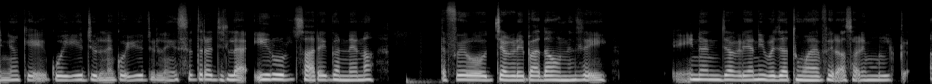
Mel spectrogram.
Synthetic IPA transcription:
ɪjãːkḛkoːiiːɾd͡ʒʊlnẽːkoːiiːɾd͡ʒʊlnẽːɪseːt̪̬əɾãːd͡ʒɪlːɛ̰ːʔiːɾoːɾsa̰ːɾeːɡənːẽːnaː | t̪eːpʰɪɾoːt͡ʃəɡɽeːpɛːd̪aːɦoːneːd͡ʒaːiː | ɪ̰nãːniːd͡ʒəɡɽɪjãːnĩːʋəd͡ʒaːt̪ʰũːɛːpʰɪɾa̰sa̰ːɽiːmʊlk

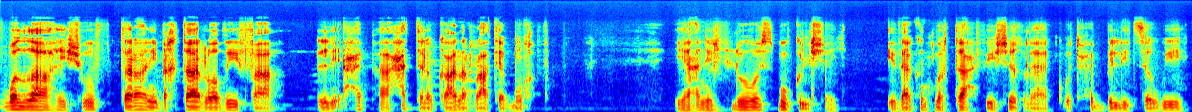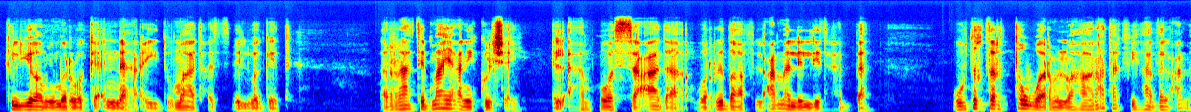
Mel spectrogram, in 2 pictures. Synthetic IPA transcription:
wɑlˤːɑːhijʃuːft̪ɑɾˤɑːnibɪxt̪ɑːɾˤɪlwɑðˤiːfa̰ | ɪlːḭʔaħabːhaħat̪ːalawkaːnɪrˤːɑ̰ːt̪ɪb̚mʊnxɑ̥fɨðˤ | jaʕnilfluːsmuːkʊlːʃḛː | ʔɪðakʊnt̪mʊɾt̪aːħfiʃʊɣla̰kwɪt̪ħɪbːɪlːit̪sawːiːkʊlːjoːmjmʊrːwɪkaʔa̰nːahʕḭːd̪wmat̪ħɪsːbɪlwaɡt̪ | ʔɪrˤːɑːt̪ɪbmajaʕnikʊlːʃḛː | ʔɪlʔahamːhʊwːasːa̰ʕa̰ːd̪a̰wɪrːɨd̪ˤɑfilʕamalʔɪlːit̪ħɪbːa | wt̪ɪɣd̪ɑɾˤt̪ˤːɑwːɪɾˤmɪnmaɦɑːɾˤɑ̰ːt̪akfiɦaːðalʕa̰mal

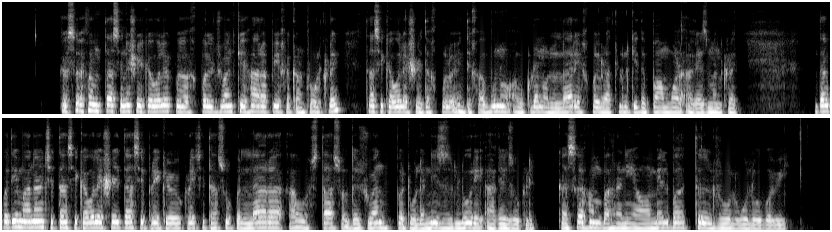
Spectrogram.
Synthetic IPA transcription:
kəsəhamt̪ɑsenəʃekawəlepəxpəlʒwand̪keɦaɾapexakaɳʈɾolkɽəj | t̪ɑsekawəlejʃəjd̪əxpəloɪ̰nt̪ɪxɑ̰bunoʔawkɽənolalɑɾexpəlɾɑt̪luŋkid̪əpɑmwaɽa̰ɣezmankɽəj | d̪ɑpəd̪emɑnɑt͡ʃet̪ɑsekawəlajʃəjd̪ɑsepɾekewəkɽəjt͡ʃet̪ɑsopəlɑɾaʔa̰wst̪ɑso̰d̪əʒwand̪̚pəʈolanizloɾeʔaɣezwəkɽi | kəsəɦambaɦɾaniawɑmɪlbat̪əlɾolwəlobawi

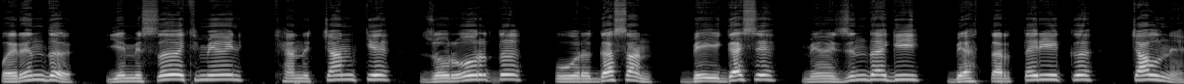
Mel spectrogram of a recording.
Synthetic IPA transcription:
pəɾind̪ɨ | jemisəːt̪ʲʰmʲeːnʲ | kʲʰɐnt͡ʃɐnke | zoɾuɾt̪ɨ | puːɾɡɐsɐn | bʲejɡɐsʲe | mʲeːnʲzind̪ɐɡi | bʲeht̪ɐɾt̪ɐɾiːkɨ | t͡ʃɐlnḛ

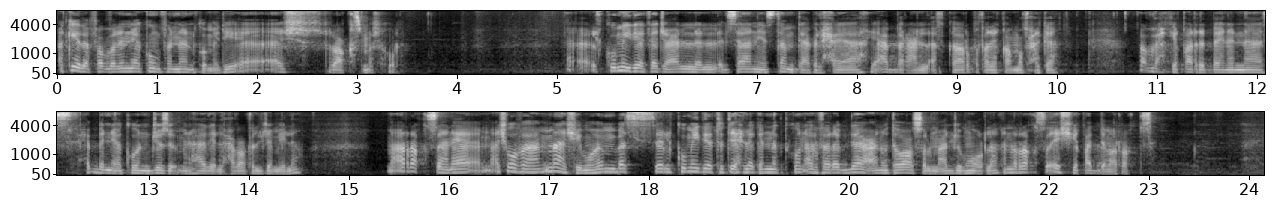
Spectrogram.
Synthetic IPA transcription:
ʔakiːd̪ʔɑfɑðˤːɨlʔɪnːiʔakuːnfanːaːnkʊmiːd̪iʔḛːʃɾˤɑ̰qsˤma̰ʃhṵːɾ | ɪ̰lkʊmiːd̪jat̪ad͡ʒʕalɪlʔɪ̰nsaːnjɪst̪amt̪ɪʕbɪlħajaːj̰ʕa̰bːɪɾʕa̰nɪlʔa̰fkɑːɾˤbɨt̪ˤɑɾiːqɑmʊðˤħɑka | ʔɑ̰ðˤɑħkjqɑrːɪbːeːnɪnːaːsħɪbːʔɪnːiʔakuːnd͡ʒʊzʔmɪnɦaːðihɪlːɑħɑðˤɑːt̪ɪld͡ʒamiːla | ma̰ʕɑ̰rˤːɑqsˤjaʕniʔa̰ʃuːfhamaʃiːmʊhɪmːbasːɪlkʊmiːd̪jat̪ʊt̪iːħlakʔɪnːakt̪ḁkuːnʔakθɑɾˤʔɪb̚d̪aːʕanwt̪ɑwɑːsˤʊlmaʕald͡ʒʊmhuːɾlaːkɪnɪrˤːɑqsˤʔeːʃjqɑd̪ːɪmɪ̰rˤːɑ̰qsˤ

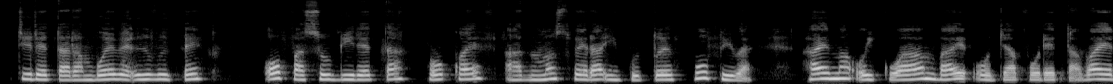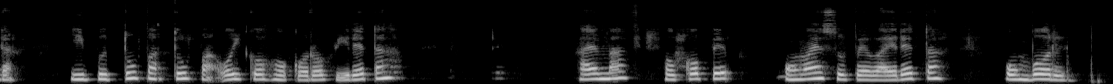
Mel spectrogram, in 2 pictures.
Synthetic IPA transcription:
t͡ʃɨɾe̞t̪aɾambue̞βe̞ɨβɨpe̞ | opasuɡiɾe̞t̪ahokʷae | at̪mosfe̞ɾaĩpɨt̪ue̞hupiβa̰e | hae̞mãʔo̞jkʷambae̞ʔo̞d͡ʒapo̞ɾe̞t̪a̰βae̞ɾa | ĩpɨt̪upãt̪ũpa̰ʔojko̞ɦokoɾopiɾe̞t̪a | hae̞mãhokope̞ | õwãẽsupe̞βaeɾe̞t̪a | õmboɾɨ

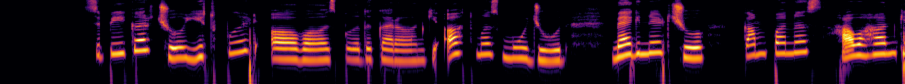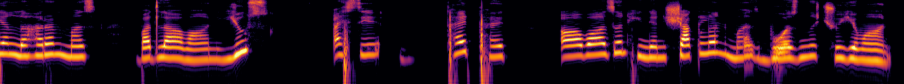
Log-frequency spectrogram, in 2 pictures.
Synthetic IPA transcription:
sɨpiːkɐɾt͡ʃʰujit̪ʰpəːʈʲaːʋaːzpəːd̪ɐkɐɾaːnkiʔɐht̪ʰmɐnzmoːd͡ʒuːd̪ | meːɡneːʈt͡ʃʰu | kɐmpɐnɐs | hɐ̰ʋaɦɐnkʲenlɐɦɾɐnmɐnz | bɐd̪laːʋaːnjus | ɐsi | t̪ʰɐt̪ʰɐt̪ʲ | aːʋaːzɐnhĩnd̪ʲɐnʃɐklɐnmɐnzboɐznɨt͡ʃʰujiʋaːn

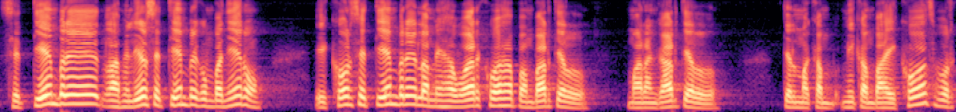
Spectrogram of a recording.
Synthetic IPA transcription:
sep̚t̪jembɾelahmiljeɾsep̚t̪jembɾekompaɲeɾo | ikʰoɾsep̚t̪jembɾelameɦawaɾkʷahapambaɾt̪jel | maɾaŋɡaɾt̪jel | t̪elamikambahikʰospoɾ

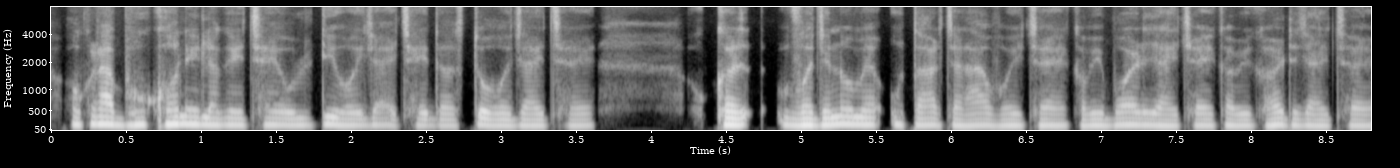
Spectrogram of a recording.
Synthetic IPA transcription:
okɾabʱukʰonɛləɡɛt͡ʃʰɛulʈiɦojd͡ʒajt͡ʃʰɛd̪əst̪oɦod͡ʒajt͡ʃʰɛ | okəɾʋəd͡ʒnomeʔut̪aɾt͡ʃəɽ̤aʋɦojt͡ʃʰɛkəbʱibəɽd͡ʒajt͡ʃʰɛkəbʱiɡʱəʈd͡ʒajt͡ʃʰɛ

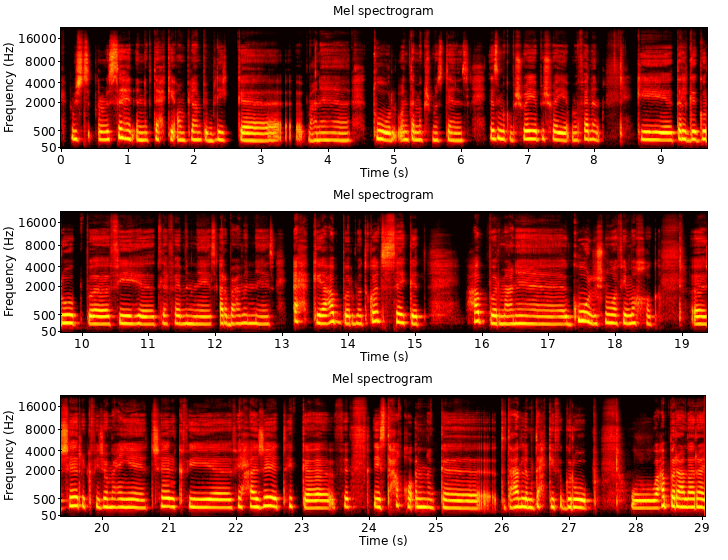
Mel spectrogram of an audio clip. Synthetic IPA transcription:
mɪʃmɪʃsaːɦɪlʔɪnːɪkt̪ɪħkiʔomplaːnpɪbliːk | maʕneːht̪ˤuːlwʔɪ̰nt̪amakʃmʊst̪aːnɪslɪzɪmɪkbɪʃwajːabɪʃwajːamaθalan | kiːt̪ɪlɡaɡɾuːbfiːt̪alaːfemɪnnːeːsʔɑɾˤbaʕamɪnːeːsʔaħkiʕabːɨɾˤmat̪kunt̪ɪ̥sːeːkɪt̪ | ʕabːɪɾˤmaʕneːɡuːlʃnhʊwːafimʊxʊk | ʃeːɾɪkfiʒamʕɪjːeːt̪ʃeːɾɪkfifiħaːʒeːt̪hekːfjɪst̪ḁħɪqːuʔɪnːak | t̪ɪt̪ʕalːamt̪ɪħkifiɡɾuːbwʕabːɑɾˤʕalaɾˤɑʔj

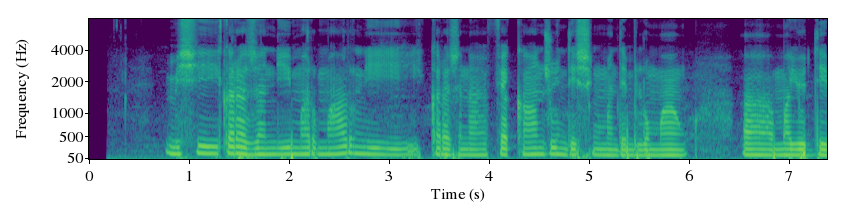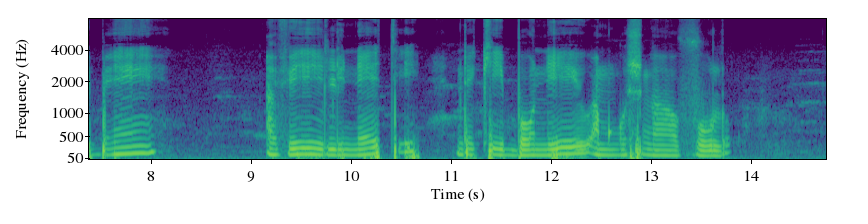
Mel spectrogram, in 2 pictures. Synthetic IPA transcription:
misikaɾazanimaɾumaɾunikaɾazanəfiakand͡ʒuind̪esiɲimand̪embilumaŋu̥ | majud̪ebẽ | avelynet̪iɳɖ͡ʐekʰiboneuamiŋosiŋəvulu

